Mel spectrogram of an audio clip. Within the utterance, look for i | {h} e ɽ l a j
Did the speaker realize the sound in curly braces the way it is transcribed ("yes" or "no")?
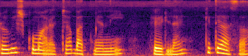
yes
